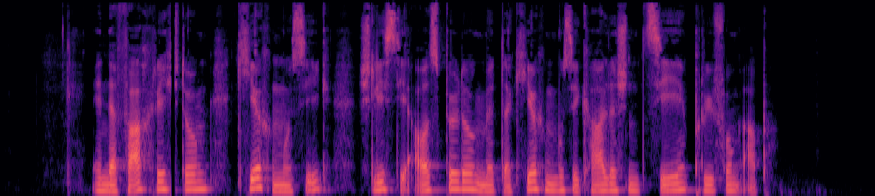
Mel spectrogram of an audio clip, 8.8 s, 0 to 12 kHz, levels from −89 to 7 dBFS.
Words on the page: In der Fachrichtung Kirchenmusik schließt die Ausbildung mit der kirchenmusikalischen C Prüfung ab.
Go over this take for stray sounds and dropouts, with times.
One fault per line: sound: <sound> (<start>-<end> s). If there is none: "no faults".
sound: dropout (1.7-1.7 s)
